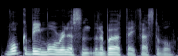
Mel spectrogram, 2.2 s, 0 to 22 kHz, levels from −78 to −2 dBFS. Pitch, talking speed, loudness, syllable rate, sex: 140 Hz, 240 wpm, -16 LUFS, 6.7 syllables/s, male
